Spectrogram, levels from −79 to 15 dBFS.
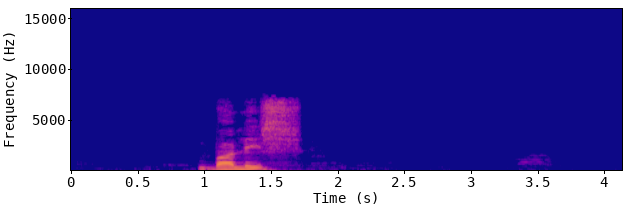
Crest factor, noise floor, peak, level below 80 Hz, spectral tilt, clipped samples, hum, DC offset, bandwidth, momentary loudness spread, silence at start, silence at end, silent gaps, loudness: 22 dB; -84 dBFS; -4 dBFS; -68 dBFS; -5.5 dB/octave; under 0.1%; none; under 0.1%; 7.8 kHz; 21 LU; 0.95 s; 2.45 s; none; -20 LUFS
